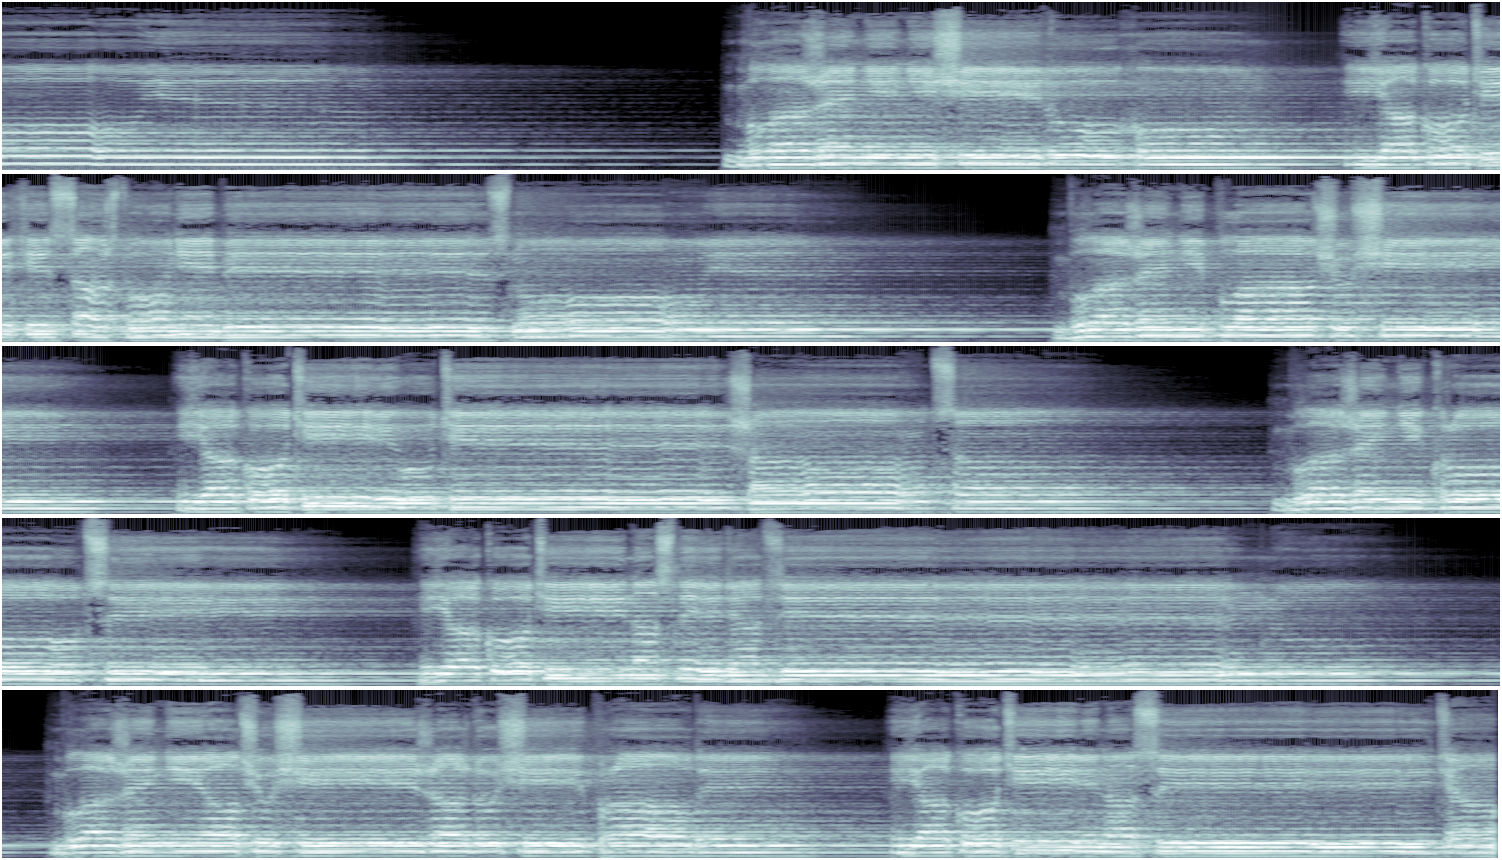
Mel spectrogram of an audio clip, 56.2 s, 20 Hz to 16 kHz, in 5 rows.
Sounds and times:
Mantra: 0.0s - 3.1s, 5.5s - 17.9s, 19.2s - 31.0s, 32.0s - 44.5s, 45.3s - 56.1s.

